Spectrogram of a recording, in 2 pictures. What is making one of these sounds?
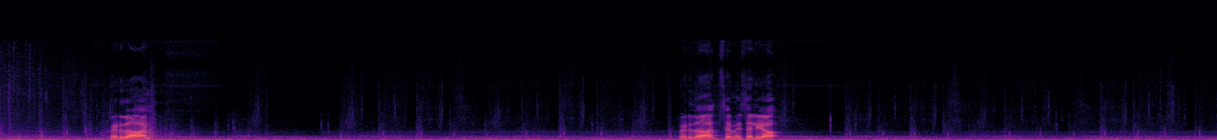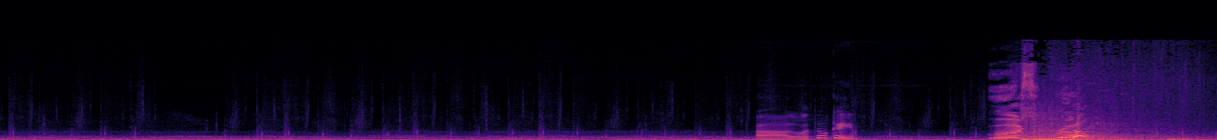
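A young man speaks in short, excited bursts close to a microphone.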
